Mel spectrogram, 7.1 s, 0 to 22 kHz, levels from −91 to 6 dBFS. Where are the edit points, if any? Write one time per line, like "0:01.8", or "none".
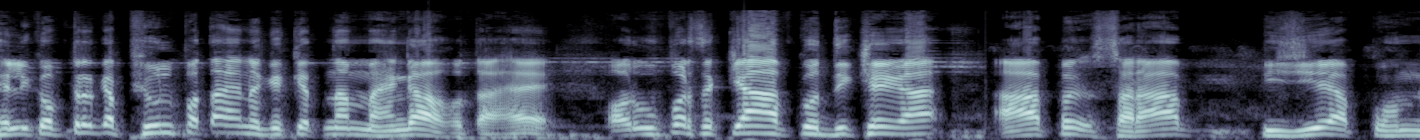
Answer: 0:04.8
